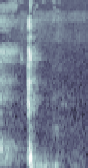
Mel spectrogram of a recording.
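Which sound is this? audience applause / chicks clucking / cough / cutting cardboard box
cough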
